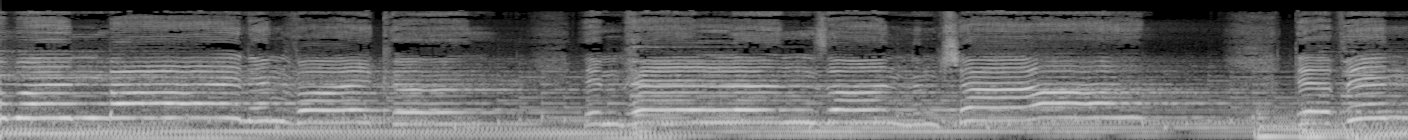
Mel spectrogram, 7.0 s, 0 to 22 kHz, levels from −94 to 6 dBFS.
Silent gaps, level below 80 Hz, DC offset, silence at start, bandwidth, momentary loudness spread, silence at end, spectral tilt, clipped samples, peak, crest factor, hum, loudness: none; -30 dBFS; under 0.1%; 0 s; 17 kHz; 11 LU; 0 s; -4.5 dB/octave; under 0.1%; -2 dBFS; 14 dB; none; -16 LUFS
